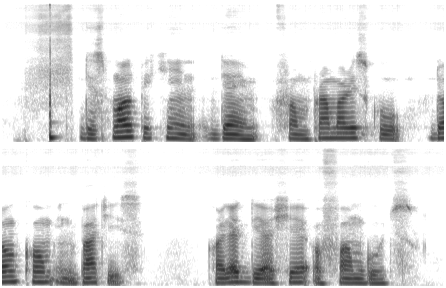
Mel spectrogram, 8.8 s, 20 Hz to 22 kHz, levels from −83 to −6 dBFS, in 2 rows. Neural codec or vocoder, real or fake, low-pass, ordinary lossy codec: none; real; none; none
